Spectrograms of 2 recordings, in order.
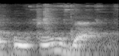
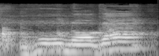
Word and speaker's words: Hunoga: There's nothing called Uga in Ewe Vodu. It is Hunoga. So if they are removing the H and pronouncing it Uga, Uga, Uga, it is not real.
